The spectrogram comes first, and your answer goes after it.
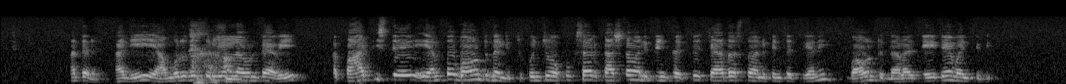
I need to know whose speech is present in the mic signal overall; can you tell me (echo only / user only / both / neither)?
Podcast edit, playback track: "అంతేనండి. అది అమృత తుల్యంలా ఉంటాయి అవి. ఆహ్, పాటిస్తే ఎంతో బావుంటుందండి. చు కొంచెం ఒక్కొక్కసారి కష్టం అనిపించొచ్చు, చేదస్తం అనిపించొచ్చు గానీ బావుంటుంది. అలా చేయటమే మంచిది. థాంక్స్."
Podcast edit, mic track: both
